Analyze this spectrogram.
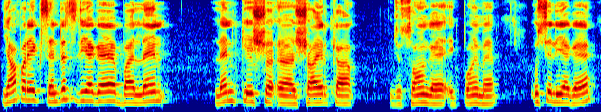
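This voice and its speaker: A man's voice: high voice, fairly even intonation, measured pace, darkish tone. A man teaching literary terms, explaining in Hindi and mixing in English terms, with frequent fillers and restarts.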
